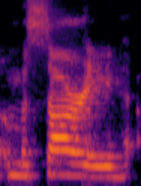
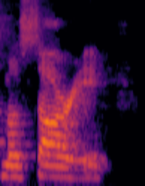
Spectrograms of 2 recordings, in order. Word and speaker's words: Mosseri: I tweet at Adam Mosseri. I believe it's pronounced Mosseri, but it's the Instagram CEO.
